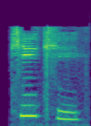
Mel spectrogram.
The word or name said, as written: kiki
